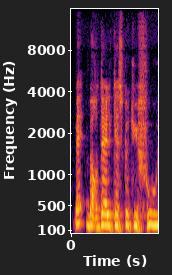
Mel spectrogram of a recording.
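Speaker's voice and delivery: high-pitched, scandalised challenge; indignant. A narrator's reading. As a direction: burst out in indignant disbelief. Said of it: "s'indigna Dugam".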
